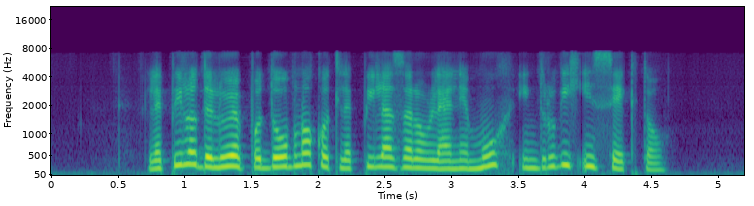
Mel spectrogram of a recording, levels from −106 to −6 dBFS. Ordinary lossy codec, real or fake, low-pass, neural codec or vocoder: MP3, 96 kbps; fake; 7.2 kHz; codec, 16 kHz, 0.7 kbps, FocalCodec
